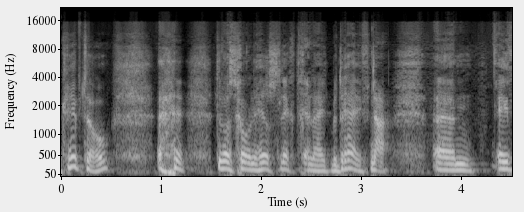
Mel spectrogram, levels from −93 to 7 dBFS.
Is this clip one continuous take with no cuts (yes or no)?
no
